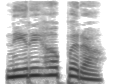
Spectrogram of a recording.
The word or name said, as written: ನಿರಿಹಪರ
